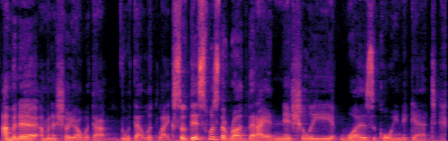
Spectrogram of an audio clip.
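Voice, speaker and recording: A woman home vlogger casually telling viewers a story, chatty and animated, often saying "y'all". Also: fairly low pitch, a little fast.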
